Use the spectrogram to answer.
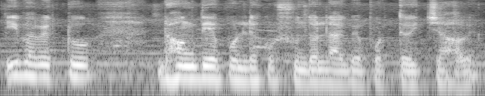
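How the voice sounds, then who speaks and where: Man teaching Quran letters slowly. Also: mid-range voice, over music. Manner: drills letters slowly with repetition. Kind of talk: slow recitation lesson.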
